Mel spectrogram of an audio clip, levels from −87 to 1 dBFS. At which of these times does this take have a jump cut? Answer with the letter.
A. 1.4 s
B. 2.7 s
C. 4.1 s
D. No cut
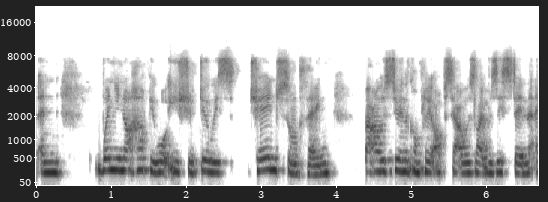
B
